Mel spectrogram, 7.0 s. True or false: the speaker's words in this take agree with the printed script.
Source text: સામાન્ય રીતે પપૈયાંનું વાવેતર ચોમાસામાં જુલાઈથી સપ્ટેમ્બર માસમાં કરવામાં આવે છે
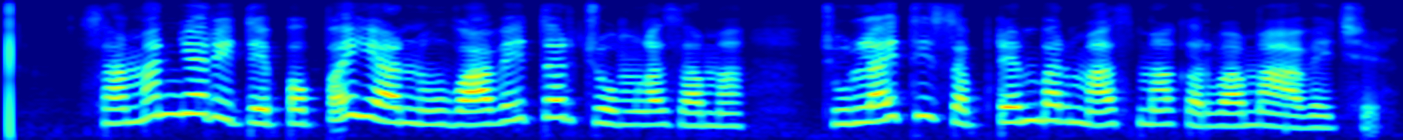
true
